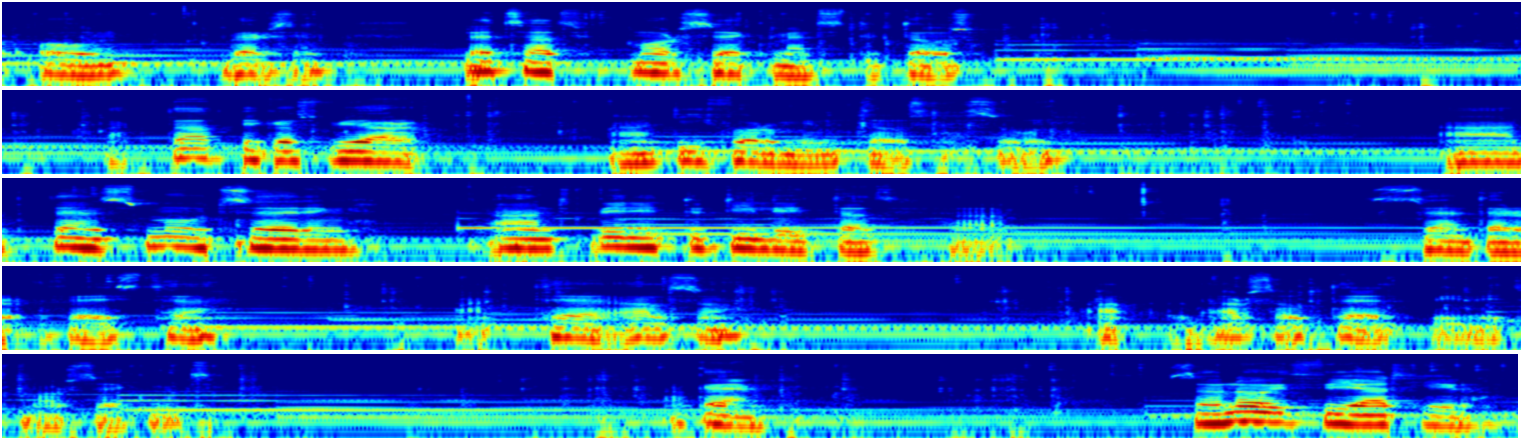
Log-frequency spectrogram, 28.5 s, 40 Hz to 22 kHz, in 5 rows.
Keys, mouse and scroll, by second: 1.1 ctrl+r, 3.6 a, 3.8 ctrl+r, 5.2 a, 7.3 a, 8.7 ctrl+n, 9.1 Tab, 9.8-11.6 middle drag, 9.8 a, 9.9 a, 10.6 ctrl+s, 10.6-12.9 right drag, 11.6-19.4 drag, 12.9-15.9 middle drag, 13.1 z, 15.9 Tab, 16.5 a, 18.0-21.2 right drag, 18.3 middle click, 19.4-20.9 middle drag, 20.6 x, 20.9 ctrl+r, 21.9-28.0 middle drag, 21.9 z, 22.9 a, 24.1 Tab, 24.3 Tab, 24.7 a, 25.4 ctrl+s, 25.4 Tab, 26.2 a, 26.9 ctrl+s, 26.9-28.4 right drag, 28.0-28.4 drag.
